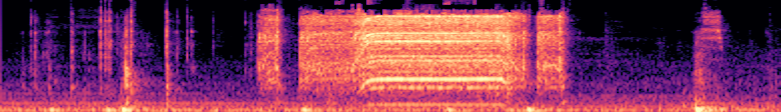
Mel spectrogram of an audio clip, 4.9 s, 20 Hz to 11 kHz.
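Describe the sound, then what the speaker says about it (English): A power drill removes deep bolts from a 2018 Nissan Armada 5.6-liter engine, whirring in a sustained high-pitched burst of about a second, close by, amid scattered clicks and handling noise. "These are pretty deep bolts, so that's why I'm using the drill"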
